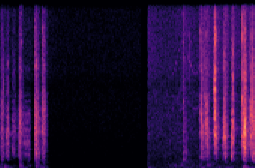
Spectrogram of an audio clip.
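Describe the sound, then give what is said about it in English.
Crisp clicks of the mechanical keys of a distraction-free writing device being typed, a quick burst of strokes, then a pause of silence before a faster, louder run of clacking keystrokes. “For those of you interested, mechanical keys other ones that sound like a typewriter or an old-fashioned word processor from yesteryear.”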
